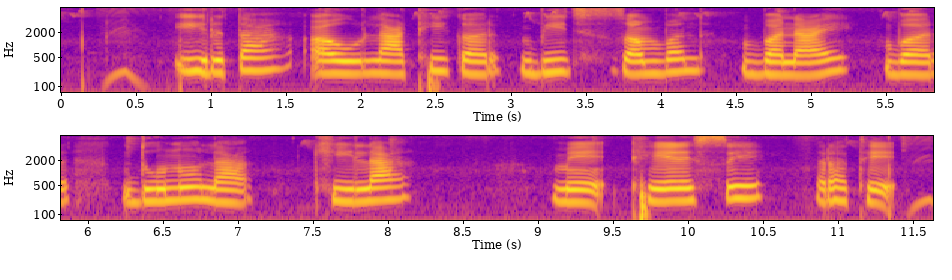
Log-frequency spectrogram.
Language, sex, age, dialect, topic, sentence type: Chhattisgarhi, female, 25-30, Northern/Bhandar, agriculture, statement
